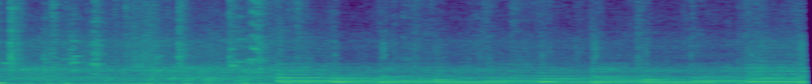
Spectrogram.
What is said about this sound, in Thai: รถไฟเคลื่อนตัวออกจากชานชาลา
